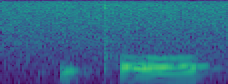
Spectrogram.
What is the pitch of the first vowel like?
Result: low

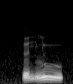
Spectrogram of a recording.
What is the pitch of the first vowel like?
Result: low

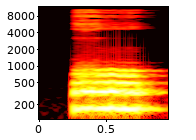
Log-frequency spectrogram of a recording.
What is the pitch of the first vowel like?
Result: high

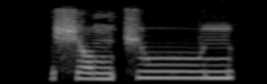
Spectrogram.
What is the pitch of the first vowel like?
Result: low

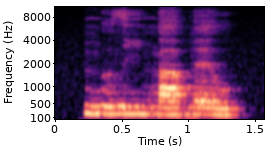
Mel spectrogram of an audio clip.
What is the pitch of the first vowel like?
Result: low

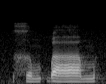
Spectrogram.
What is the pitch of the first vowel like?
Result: rising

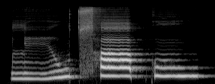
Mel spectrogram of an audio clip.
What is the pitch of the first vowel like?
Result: rising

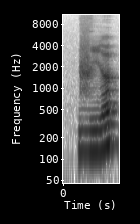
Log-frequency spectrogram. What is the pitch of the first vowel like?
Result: rising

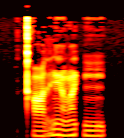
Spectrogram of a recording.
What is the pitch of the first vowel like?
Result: low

